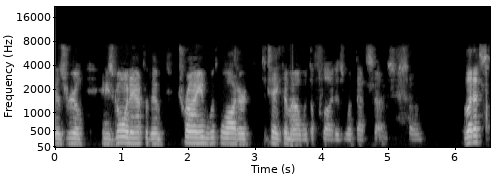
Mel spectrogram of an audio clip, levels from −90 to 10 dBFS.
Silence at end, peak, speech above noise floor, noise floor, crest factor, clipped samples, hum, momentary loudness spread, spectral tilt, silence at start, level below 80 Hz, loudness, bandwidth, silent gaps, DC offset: 0 s; -4 dBFS; 65 dB; -88 dBFS; 20 dB; under 0.1%; none; 17 LU; -5 dB/octave; 0 s; -64 dBFS; -22 LUFS; 7.4 kHz; none; under 0.1%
